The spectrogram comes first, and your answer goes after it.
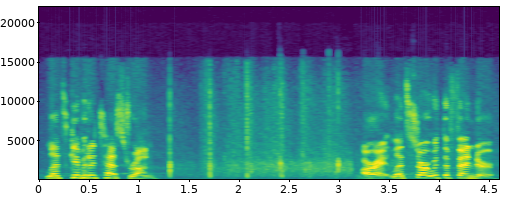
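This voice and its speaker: A woman leading a restoration crew, giving calm, clipped instructions in scripted workshop dialogue. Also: high voice, a little slow, crowd noise, noisy background.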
